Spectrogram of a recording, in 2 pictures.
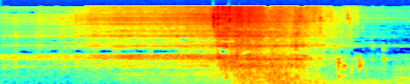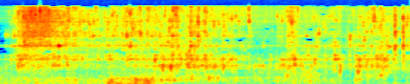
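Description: Ocean wave breaking and whitewater rushing, in two loud surges about two and four seconds in, fading away near the end.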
